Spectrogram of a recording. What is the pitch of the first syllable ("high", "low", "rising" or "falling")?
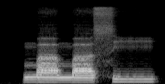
low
